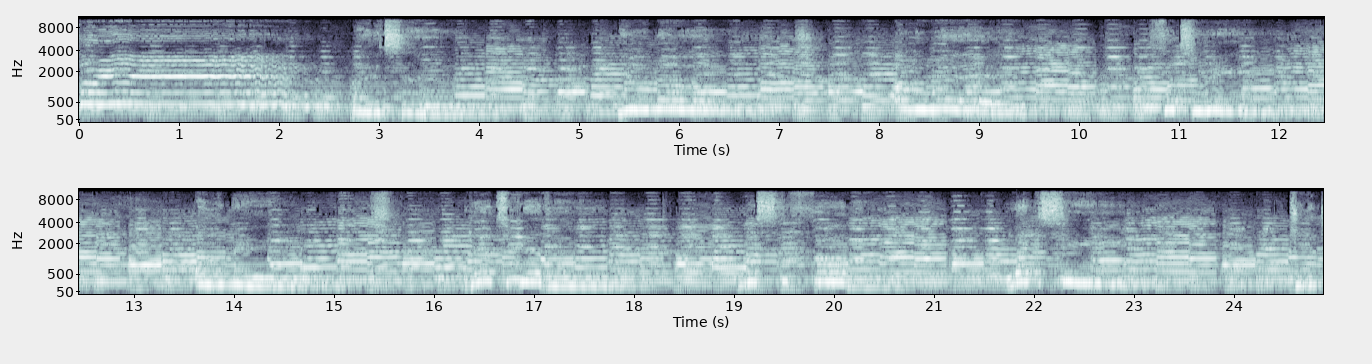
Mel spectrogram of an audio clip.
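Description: Live chamber-pop ensemble of clarinets, violins and cello playing, with sliding string lines and a sharp accent every few seconds.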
